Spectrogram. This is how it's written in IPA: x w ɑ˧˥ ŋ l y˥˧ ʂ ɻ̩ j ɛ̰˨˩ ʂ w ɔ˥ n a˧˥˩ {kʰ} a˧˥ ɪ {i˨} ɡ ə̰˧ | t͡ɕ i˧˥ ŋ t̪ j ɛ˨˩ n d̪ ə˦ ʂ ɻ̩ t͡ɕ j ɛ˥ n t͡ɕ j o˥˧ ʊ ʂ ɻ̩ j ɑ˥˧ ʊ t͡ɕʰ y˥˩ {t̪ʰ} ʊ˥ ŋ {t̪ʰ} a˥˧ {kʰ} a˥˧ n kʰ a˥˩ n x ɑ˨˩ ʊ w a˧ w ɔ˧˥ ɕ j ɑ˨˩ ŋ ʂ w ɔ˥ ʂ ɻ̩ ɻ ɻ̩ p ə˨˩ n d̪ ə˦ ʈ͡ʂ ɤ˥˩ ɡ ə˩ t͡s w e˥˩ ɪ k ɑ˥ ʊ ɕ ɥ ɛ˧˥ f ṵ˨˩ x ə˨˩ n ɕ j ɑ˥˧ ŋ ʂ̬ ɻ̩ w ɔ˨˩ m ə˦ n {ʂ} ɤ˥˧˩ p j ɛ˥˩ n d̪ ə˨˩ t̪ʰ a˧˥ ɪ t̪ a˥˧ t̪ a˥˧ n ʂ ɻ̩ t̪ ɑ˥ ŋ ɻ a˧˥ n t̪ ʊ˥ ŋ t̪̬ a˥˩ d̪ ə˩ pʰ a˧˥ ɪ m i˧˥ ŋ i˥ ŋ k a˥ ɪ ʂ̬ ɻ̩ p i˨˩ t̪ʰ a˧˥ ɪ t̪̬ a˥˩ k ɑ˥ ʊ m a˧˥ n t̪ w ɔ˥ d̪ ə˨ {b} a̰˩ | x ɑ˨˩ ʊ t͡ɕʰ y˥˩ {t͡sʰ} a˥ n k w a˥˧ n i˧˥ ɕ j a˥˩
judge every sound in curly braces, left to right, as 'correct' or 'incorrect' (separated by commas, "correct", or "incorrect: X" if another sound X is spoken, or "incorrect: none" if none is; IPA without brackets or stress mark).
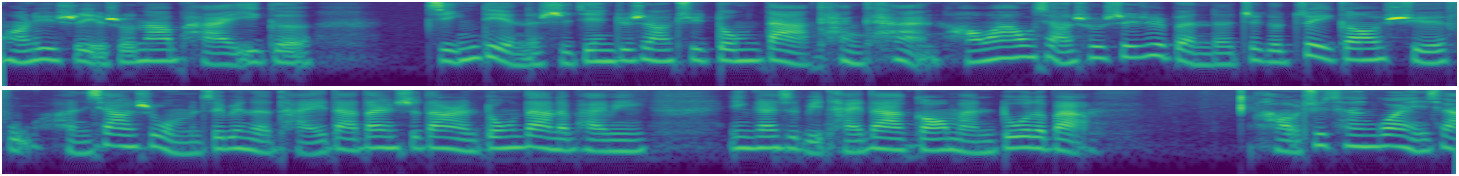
incorrect: pʰ, incorrect: i˧˥, incorrect: t̪, incorrect: t̪, correct, incorrect: ʈ͡ʂ, correct, correct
